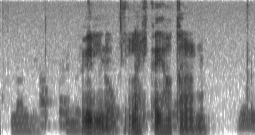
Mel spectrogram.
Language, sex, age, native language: Icelandic, male, 18-19, Icelandic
